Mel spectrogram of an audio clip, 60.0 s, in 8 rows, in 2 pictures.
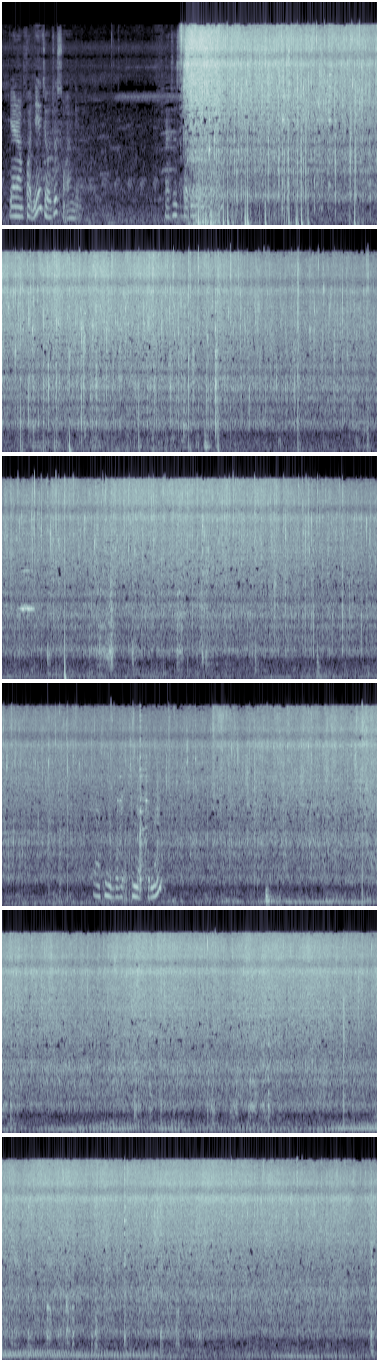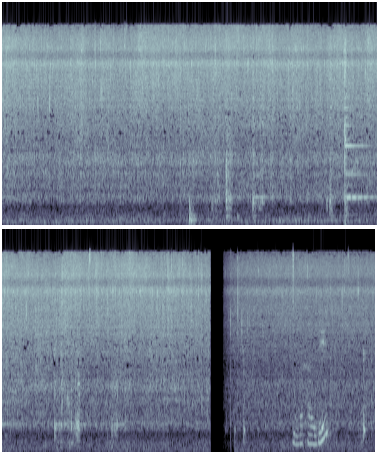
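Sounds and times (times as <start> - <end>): onions sizzling in hot oil: 3.5 - 59.9
metal ladle scraping wok: 15.4 - 19.4, 28.4 - 42.1, 49.0 - 52.8, 53.4 - 55.1
ringing metal clink: 51.8 - 52.7.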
